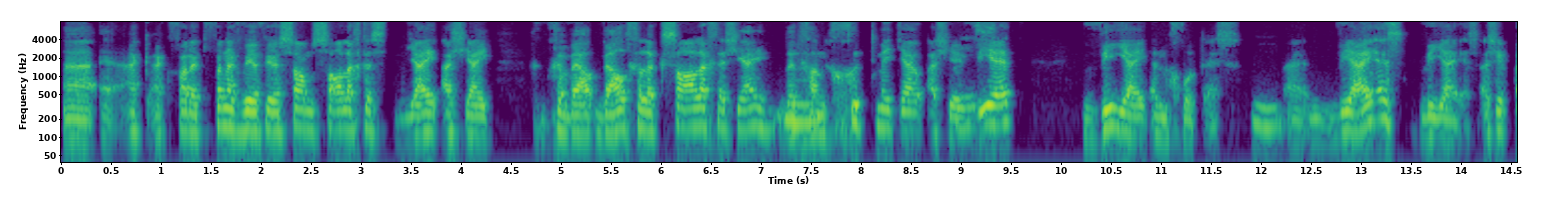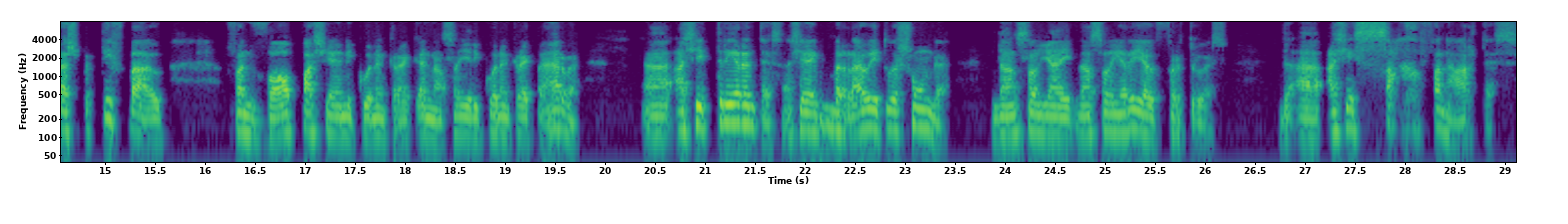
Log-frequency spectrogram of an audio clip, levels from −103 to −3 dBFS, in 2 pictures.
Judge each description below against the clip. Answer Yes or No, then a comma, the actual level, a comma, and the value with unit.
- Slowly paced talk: No, average, 175 wpm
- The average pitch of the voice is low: Yes, low, 130 Hz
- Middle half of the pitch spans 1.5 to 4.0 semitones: No, average, 5.0 semitones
